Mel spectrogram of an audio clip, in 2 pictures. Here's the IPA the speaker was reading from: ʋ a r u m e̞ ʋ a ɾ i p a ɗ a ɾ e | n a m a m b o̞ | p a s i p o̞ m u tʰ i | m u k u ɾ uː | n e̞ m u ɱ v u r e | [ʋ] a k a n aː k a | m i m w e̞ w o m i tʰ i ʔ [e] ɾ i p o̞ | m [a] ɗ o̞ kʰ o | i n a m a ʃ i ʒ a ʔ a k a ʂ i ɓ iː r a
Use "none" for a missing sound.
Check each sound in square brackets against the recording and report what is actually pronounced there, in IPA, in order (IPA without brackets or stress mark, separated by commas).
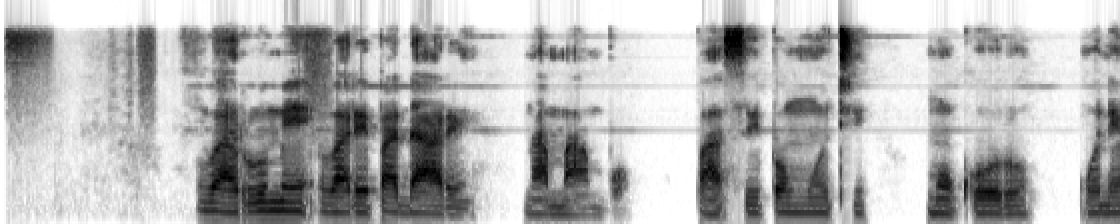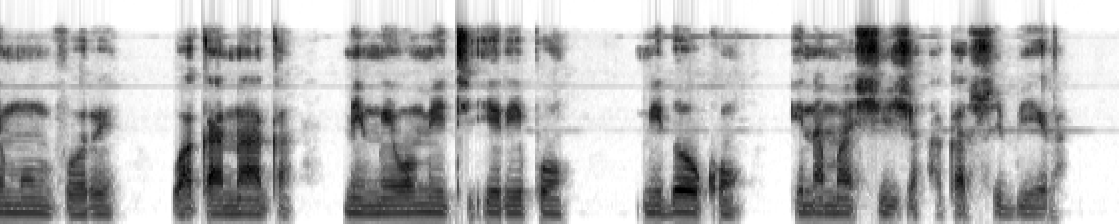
w, i, i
